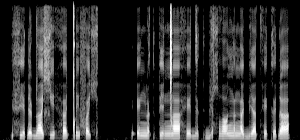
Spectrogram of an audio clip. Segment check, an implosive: present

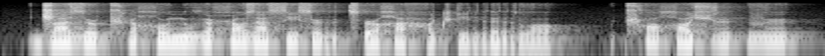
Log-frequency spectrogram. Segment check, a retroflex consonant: present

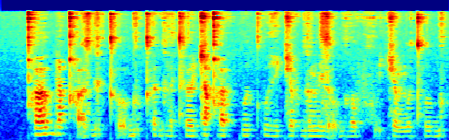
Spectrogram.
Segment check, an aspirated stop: present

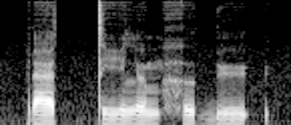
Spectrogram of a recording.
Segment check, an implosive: present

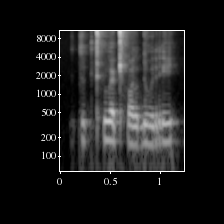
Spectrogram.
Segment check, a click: absent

